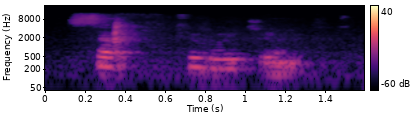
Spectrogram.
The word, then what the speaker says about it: Septuagint: Septuagint. – Is it I-N-T or A-N-T? Is it A-N-T? A-N-T or I-N-T? – S-E-P-T-U-A-G-I-N-T.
